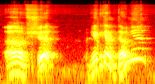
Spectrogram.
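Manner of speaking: high, loud disbelief; surprised. Real, not acted. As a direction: sound shocked it isn't done. Surprised friend teasing.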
